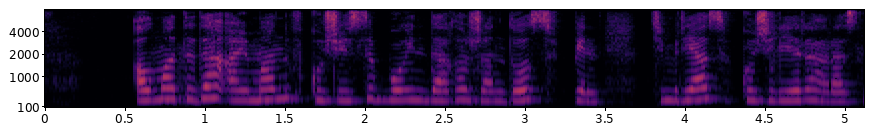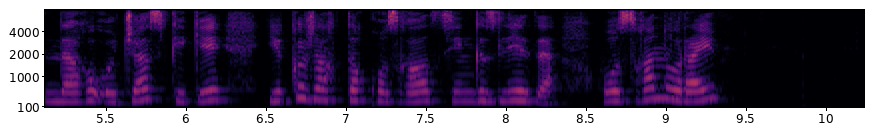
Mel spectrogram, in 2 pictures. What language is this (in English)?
Kazakh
